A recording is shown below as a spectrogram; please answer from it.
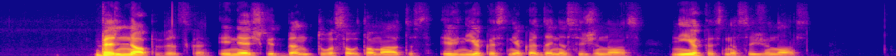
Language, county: Lithuanian, Alytus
